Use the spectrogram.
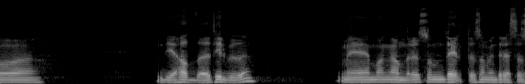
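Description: Throughout the speech, the treble stays bright but sounds synthetic, with gritty, lispy s sounds, likely HE-AAC compression at a low bitrate, around 20 kbps. Copying lower bands upward leaves top harmonics misaligned, unlike a plain low-pass codec, which would sound dull instead.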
